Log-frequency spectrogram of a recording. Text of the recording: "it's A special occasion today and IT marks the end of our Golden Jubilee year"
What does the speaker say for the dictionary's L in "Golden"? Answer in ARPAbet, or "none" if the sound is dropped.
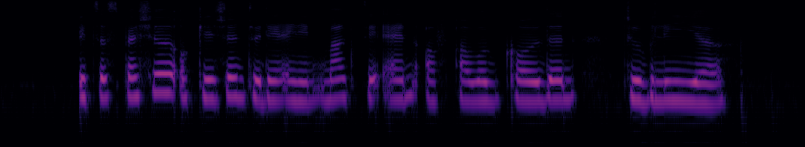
L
